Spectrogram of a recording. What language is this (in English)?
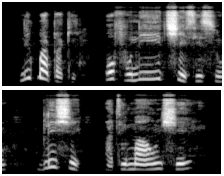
Yoruba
